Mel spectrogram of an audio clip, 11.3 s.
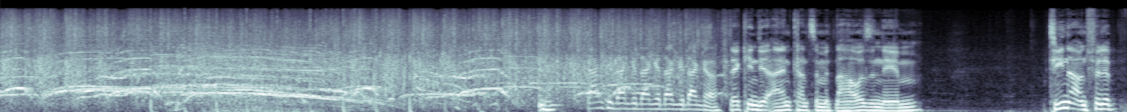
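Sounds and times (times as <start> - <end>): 
applause: 0.0 - 7.4
speech: 6.1 - 9.3, 10.5 - 11.2.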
